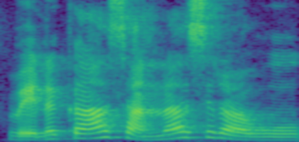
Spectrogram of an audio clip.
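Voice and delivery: ordinary delivery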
